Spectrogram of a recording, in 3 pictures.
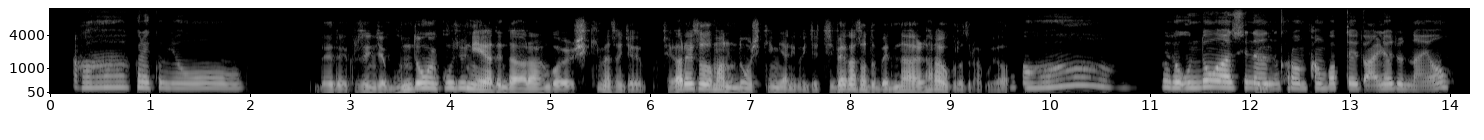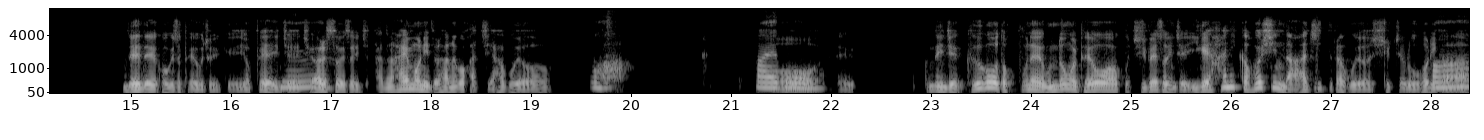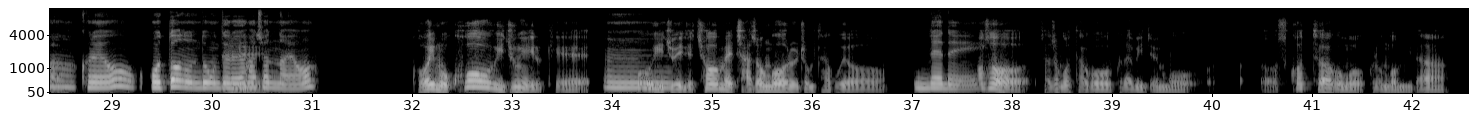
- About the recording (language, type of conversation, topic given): Korean, podcast, 잘못된 길에서 벗어나기 위해 처음으로 어떤 구체적인 행동을 하셨나요?
- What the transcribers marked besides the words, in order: other background noise; tapping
